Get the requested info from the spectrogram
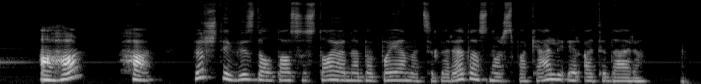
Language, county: Lithuanian, Marijampolė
